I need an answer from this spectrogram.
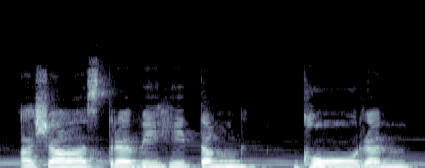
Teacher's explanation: అనుస్వారము తర్వాత క వర్గములోని అక్షరము ఘ ఉన్నది కాబట్టి క వర్గములోని అనునాసిక అంగ్ ఉచ్చారణతో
